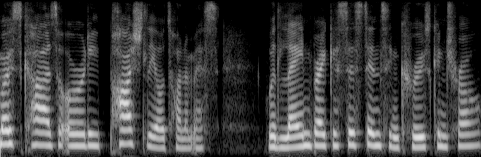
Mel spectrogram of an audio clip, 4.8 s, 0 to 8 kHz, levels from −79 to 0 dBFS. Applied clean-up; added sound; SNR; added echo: none; none; none; none.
